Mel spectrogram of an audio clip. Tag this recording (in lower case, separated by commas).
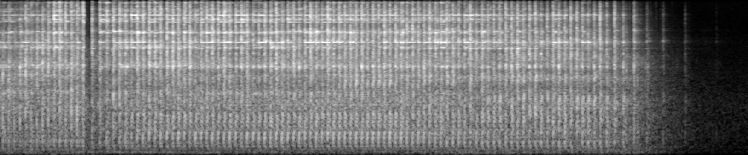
tools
